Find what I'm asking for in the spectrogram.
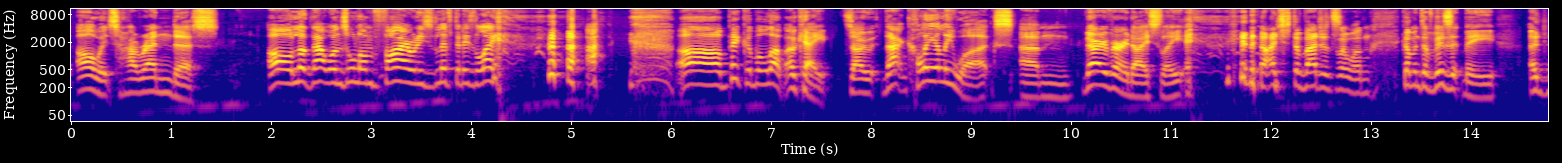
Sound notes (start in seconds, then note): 4.2 laughs; 11.0 chuckles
